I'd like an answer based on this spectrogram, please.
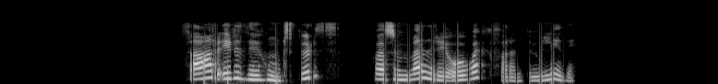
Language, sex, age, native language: Icelandic, female, 30-39, Icelandic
